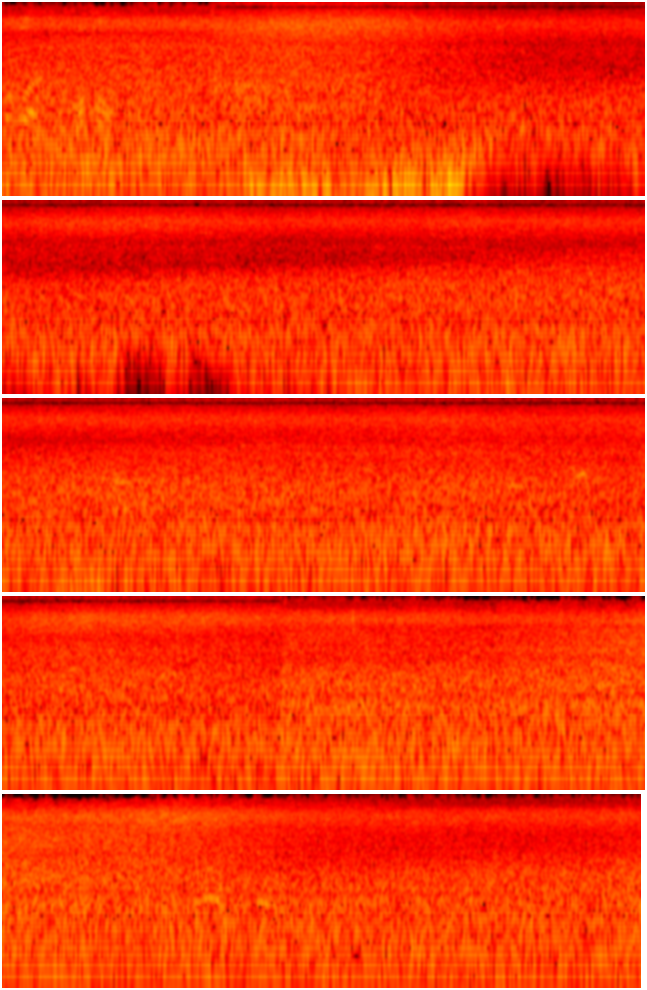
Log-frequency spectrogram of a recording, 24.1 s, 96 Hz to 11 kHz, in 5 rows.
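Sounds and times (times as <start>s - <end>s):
ocean surf rushing: 0.0s - 24.0s
wind rumbling on microphone: 0.0s - 24.0s.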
